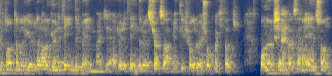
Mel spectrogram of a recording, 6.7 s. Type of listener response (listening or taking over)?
listening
